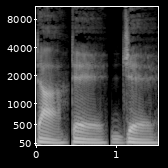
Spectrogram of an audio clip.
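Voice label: "tateje", concatenated syllables; Affixing experiment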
